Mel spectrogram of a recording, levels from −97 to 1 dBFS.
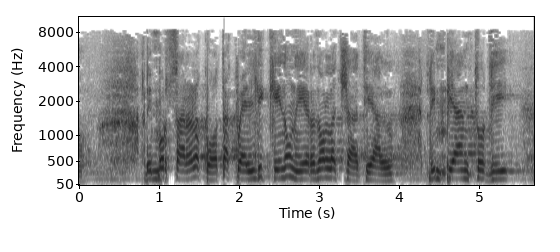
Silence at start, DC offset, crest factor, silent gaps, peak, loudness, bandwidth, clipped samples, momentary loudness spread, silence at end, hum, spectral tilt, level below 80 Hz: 0 s; under 0.1%; 16 dB; none; 0 dBFS; -16 LUFS; 8.8 kHz; under 0.1%; 5 LU; 0 s; none; -4 dB/octave; -64 dBFS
